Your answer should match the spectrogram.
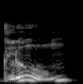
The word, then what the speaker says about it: gloom: example the children should know that the first word is called gloom and the second word is second word is called crook even though it has a double O and once the children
